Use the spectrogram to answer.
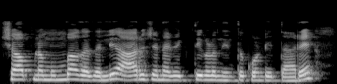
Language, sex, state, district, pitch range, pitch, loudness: Kannada, female, Karnataka, Bangalore, 195-220 Hz, 205 Hz, -15 LUFS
